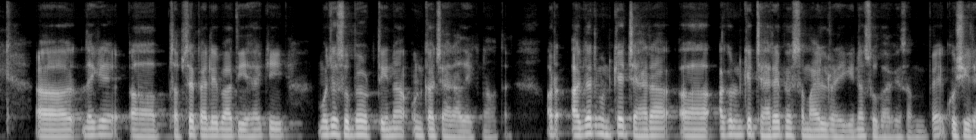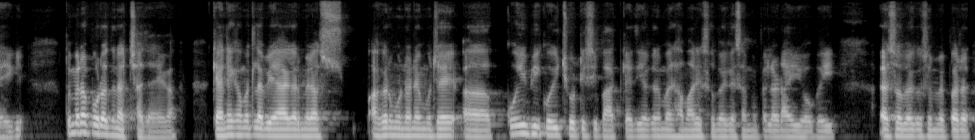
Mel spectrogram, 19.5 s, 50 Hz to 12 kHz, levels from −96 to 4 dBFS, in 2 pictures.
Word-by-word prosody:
अ, 115 0 +1
देखिए 135 +1 0
अ, 110 -1 -4
सबसे 125 +6 +1
पहली 125 -1 +2
बात 120 0 0
ये 115 - +1
है 120 - -3
कि 120 0 -3 0.4
मुझे 140 +2 +2
सुबह 140 0 +2
उठते 135 -1 0
ही - - 0
ना 130 0 0
उनका 125 -1 0
चेहरा 110 -4 -2
देखना 100 0 -7
होता 105 +5 -18
है, 125 - -27 0.4
और - - -2
अगर 155 +4 +4
उनके 150 +1 +2
चेहरा 125 -3 +1
अ, 120 -1 -2
अगर 130 +1 +1
उनके 135 +2 0
चेहरे 130 -1 +1
पे 135 0 -1
स्माइल 120 -2 0
रहेगी 105 -1 -4
ना 120 - -2
सुबह 100 -2 -4
के 105 - -8
समय 100 0 -11
पे - - -2
खुशी 120 -1 +2
रहेगी, 100 +4 -6 0.4
तो - - -1
मेरा 180 +1 +6
पूरा 155 - +8
दिन 135 -2 0
अच्छा 110 -3 +1
जाएगा। 100 +2 -5 0.4
कहने 130 +2 +5
का 135 - +1
मतलब 135 -2 +4
यह 120 -1 +6
है 120 - +7
अगर 120 0 +4
मेरा 120 0 +3
श 120 0 -4 0.3
अगर 125 +2 +3
उन्होंने 125 -1 +2
मुझे 125 +1 +2
अ, - - -6 0.5
कोई 155 +2 +3
भी 155 -1 +2
कोई 135 -2 +2
छोटी-सी 125 -2 -2
बात 110 -1 -3
कह 115 - -2
दी 115 +1 -4
अगर 115 0 -2
हमारी 115 +1 -1
सुबह 115 0 -4
के 110 - -3
समय 110 -1 -7
पे 110 - -9
लड़ाई 110 0 -2
हो 100 -1 -4
गई, 105 +1 -4 0.5
और - - +8
सुबह 115 0 +2
के 115 - -2
समय 115 -1 -2
पर 115 - +5
120 Hz, 235 wpm, -24 LUFS, 110-130 Hz, 0.5 s, पूरा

